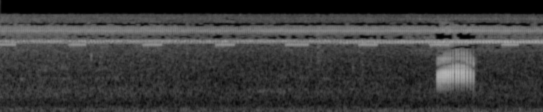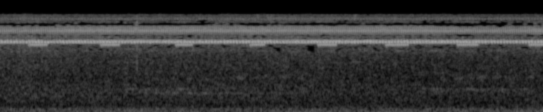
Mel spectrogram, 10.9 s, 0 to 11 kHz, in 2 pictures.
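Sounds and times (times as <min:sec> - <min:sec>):
quiet background hiss: 0:00.0 - 0:10.8
Burmeister's leaf frog Phyllomedusa burmeisteri pulsed croak: 0:04.3 - 0:04.9.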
